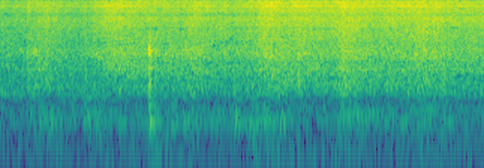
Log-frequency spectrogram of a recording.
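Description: Ground water chestnut flour with chopped green chilli and ginger roasting on low heat in a pan, giving a steady, close sizzle with faint stirring scrapes and one brief knock.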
